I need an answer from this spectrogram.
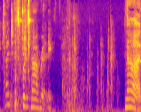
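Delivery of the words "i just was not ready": quiet. Real, not acted.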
